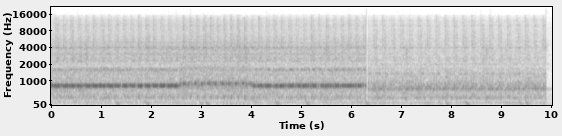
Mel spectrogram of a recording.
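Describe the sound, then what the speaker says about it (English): A sewing machine runs continuously while stitching a small, thin folded hem on a top, its rapid mechanical whirr and rhythmic needle clatter steady and close throughout with slight speed changes. "I'm just gonna fold over the edge, sew it down, try to make a really small, thin hem"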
